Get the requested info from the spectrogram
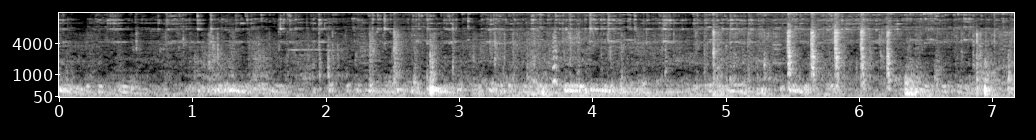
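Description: Racing homing pigeons cooing over and over, with a run of sharp clicks or taps about two-thirds of the way in.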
